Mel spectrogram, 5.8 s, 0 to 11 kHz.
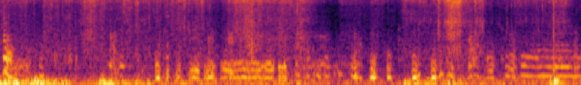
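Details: A 17-week-old German Bielefelder rooster at a hatchery in Rudd, Iowa, gives broken, breaking crow notes, choppy in the middle and steadier near the end, over a low rumble of wind or handling noise.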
